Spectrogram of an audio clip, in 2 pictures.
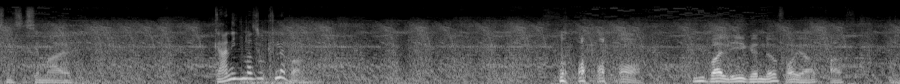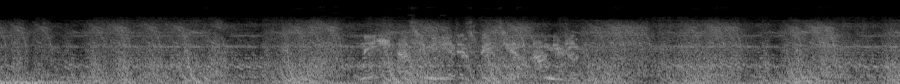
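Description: Laser weapons fire in rapid, repeated zaps.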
